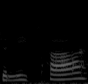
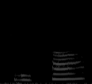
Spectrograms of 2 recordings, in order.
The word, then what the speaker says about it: Shanita: cause and say, so my first name is pronounced Shanita, like ta-da, Shanita.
